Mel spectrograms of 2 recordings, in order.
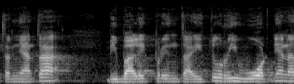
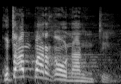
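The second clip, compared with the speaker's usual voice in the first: much higher, louder angry snap; startled threat; 10 semitones higher, 5 dB louder than usual. Retold or imitated. Splashed man threatens the car, loud high shout. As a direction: threaten the driver. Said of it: "Karena kaget bilang".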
